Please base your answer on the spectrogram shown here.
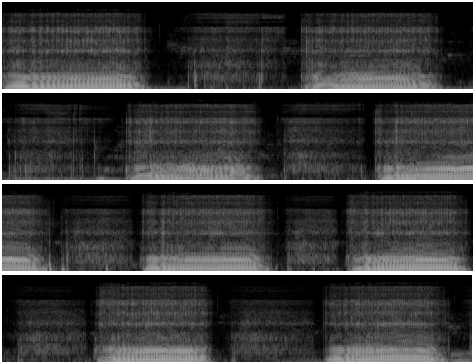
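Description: Loud, tonal, rumbling snores on each breath in, with quieter breaths out between them, about eight snores in nineteen seconds.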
